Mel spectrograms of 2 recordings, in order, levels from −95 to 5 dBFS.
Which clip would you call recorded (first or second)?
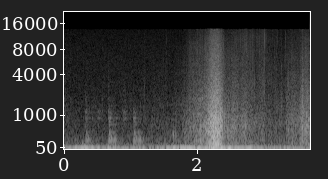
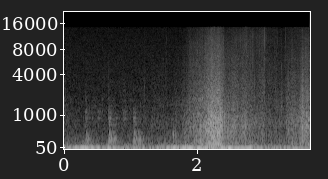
first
